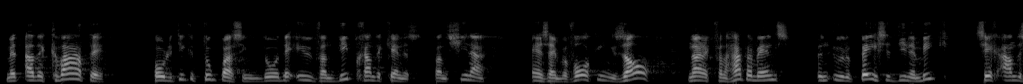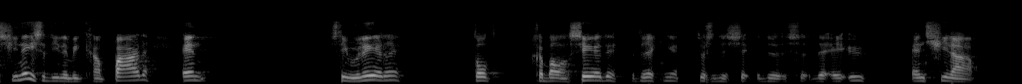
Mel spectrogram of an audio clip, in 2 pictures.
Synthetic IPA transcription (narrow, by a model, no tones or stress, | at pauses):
mɛtadəkʋaːtə | politikətupɑsɪŋdʊːɹdəʔeyvɑndipχaːndəkɛnɪsfɑnʃina | ɛnzɛjnbəvɔlˠkɪŋzɑlˠ | naɹəkfɑnɦɑɹtəʋɛns | ənøːropejsədinamik | z̥ɪχaːndəʃinejsədinamikχaːnpaːɹdən | ɛn | stimylɪːɾə | tɔt | χəbalɑnsɪːɹdəb̥ətrɛkɪŋətɵsən | dəʔeʔy | ɛnʃina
